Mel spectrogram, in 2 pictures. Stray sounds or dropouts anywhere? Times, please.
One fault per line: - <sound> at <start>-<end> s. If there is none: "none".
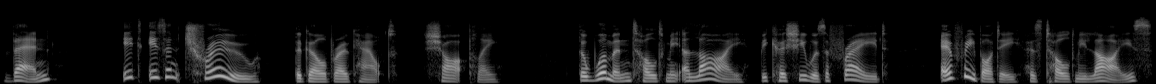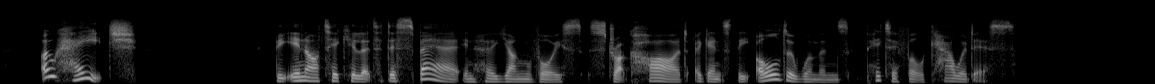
none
